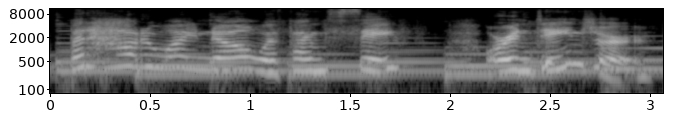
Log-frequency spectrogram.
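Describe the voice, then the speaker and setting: A woman's voice: very high-pitched, normal speed, voice pushed up. A woman voicing a small, scared female creature in a children's story, timid and jumpy. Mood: anxious, doubtful. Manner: shrieking, fearful, questioning. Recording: music behind the voice.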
